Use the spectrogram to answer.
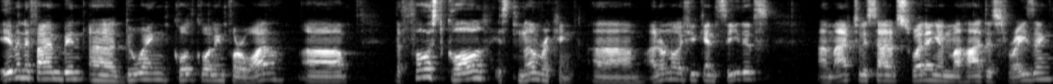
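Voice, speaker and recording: Speaking in an Indian accent at a moderate pace, a man has a fairly high pitch, lively intonation and a bright, sharp tone. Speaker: web design agency owner. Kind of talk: cold sales calls and vlog commentary. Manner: hesitant, many fillers.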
